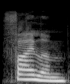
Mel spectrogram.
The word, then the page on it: phylum: American English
